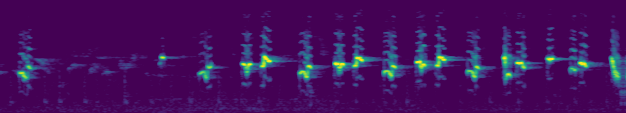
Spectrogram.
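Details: Yellow-vented bulbul in active song, used to lure other bulbuls into singing; a few scattered chirps, then a rapid, steady stream of bubbly warbled notes with clear whistled endings, building in pace.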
